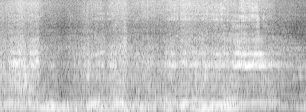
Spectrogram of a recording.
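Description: Skoda Fabia's engine revving hard and dropping off about three times as it is driven through a slalom, with tyres squealing on the turns.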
